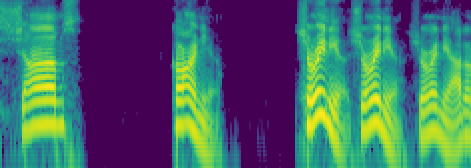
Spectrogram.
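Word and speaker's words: Shams Charania: Y'all are Charles pronounced Shamsc- I still can't pronounce that dude's name. It's Shams Carnia.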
